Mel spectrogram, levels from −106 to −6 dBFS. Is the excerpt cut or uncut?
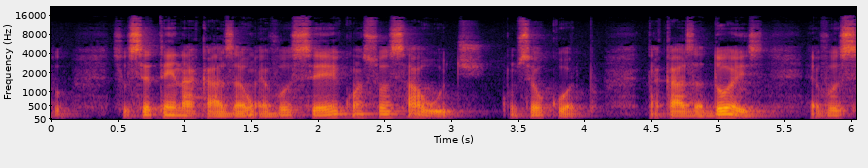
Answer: cut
